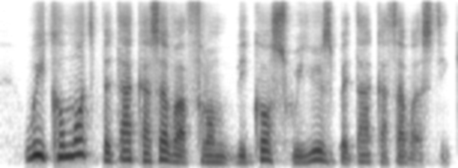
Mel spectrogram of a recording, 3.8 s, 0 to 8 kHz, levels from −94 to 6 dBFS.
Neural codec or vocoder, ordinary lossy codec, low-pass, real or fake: codec, 16 kHz, 0.7 kbps, FocalCodec; none; none; fake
